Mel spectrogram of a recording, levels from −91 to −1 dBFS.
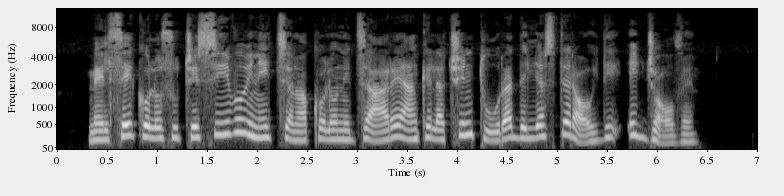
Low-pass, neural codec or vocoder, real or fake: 10.8 kHz; none; real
